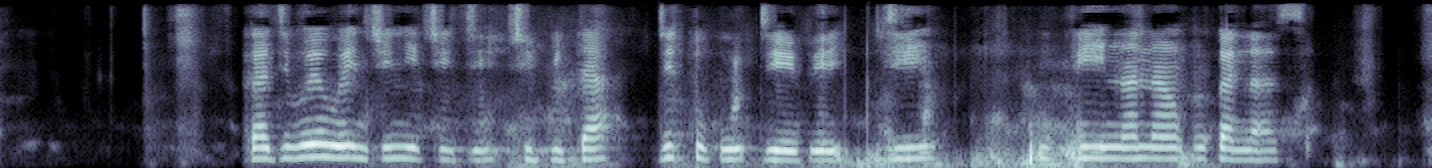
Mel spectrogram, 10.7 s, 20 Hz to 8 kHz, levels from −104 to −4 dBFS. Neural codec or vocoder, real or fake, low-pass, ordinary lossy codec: codec, 24 kHz, 1.2 kbps, DualCodec; fake; 7.2 kHz; AAC, 32 kbps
